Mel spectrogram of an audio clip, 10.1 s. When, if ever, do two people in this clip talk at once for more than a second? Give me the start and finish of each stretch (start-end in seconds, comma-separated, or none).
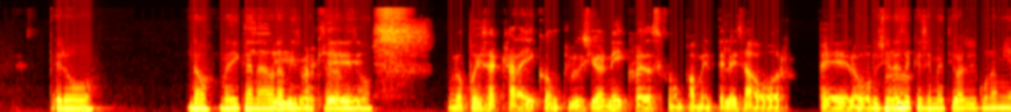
2.4-3.7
